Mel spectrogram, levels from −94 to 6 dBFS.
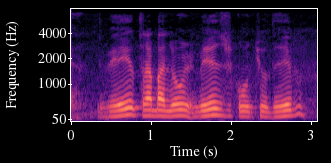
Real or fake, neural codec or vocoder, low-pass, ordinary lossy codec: fake; codec, 16 kHz, 4 kbps, FreqCodec, larger model; 7.2 kHz; none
